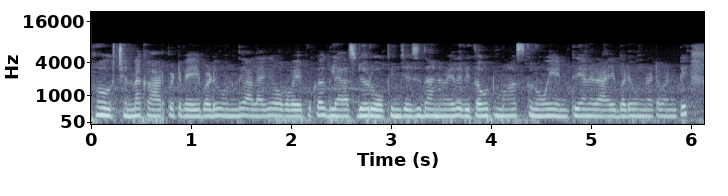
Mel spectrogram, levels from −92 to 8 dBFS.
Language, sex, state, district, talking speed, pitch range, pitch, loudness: Telugu, female, Andhra Pradesh, Srikakulam, 215 wpm, 205-215 Hz, 210 Hz, -14 LUFS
